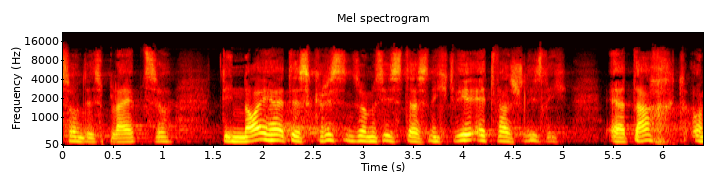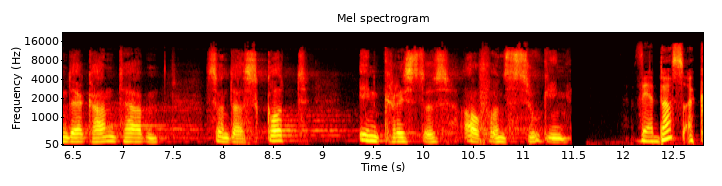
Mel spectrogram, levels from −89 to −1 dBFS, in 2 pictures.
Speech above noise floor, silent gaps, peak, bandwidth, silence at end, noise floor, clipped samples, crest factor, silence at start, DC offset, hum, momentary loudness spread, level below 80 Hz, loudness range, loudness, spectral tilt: 38 dB; 11.49-11.62 s; -8 dBFS; 15 kHz; 0.1 s; -63 dBFS; under 0.1%; 18 dB; 0 s; under 0.1%; none; 14 LU; -66 dBFS; 4 LU; -25 LUFS; -4 dB/octave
